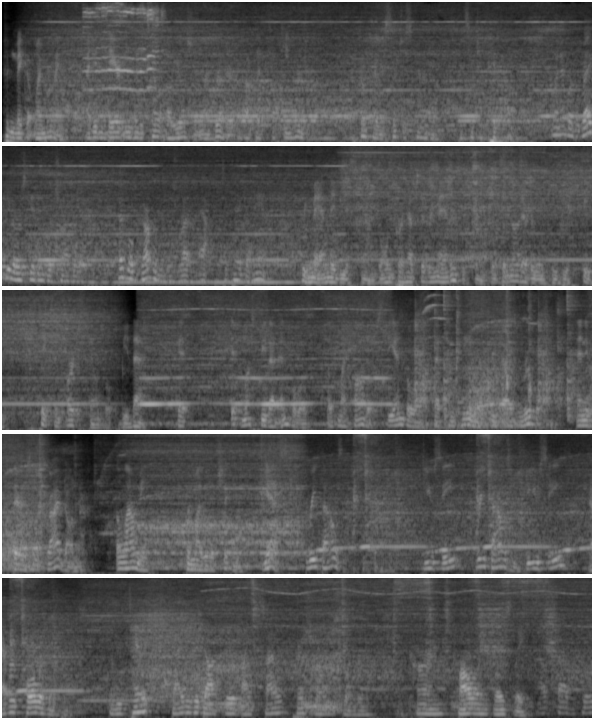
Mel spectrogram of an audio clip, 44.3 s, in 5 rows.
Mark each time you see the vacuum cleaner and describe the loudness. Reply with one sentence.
The vacuum cleaner can be heard from 0.0 to 44.2 s, at a steady volume.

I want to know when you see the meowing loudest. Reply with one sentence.
The loudest moment of the meowing is at 2 seconds.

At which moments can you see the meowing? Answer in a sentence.
You can hear the meowing from 1.2 to 2.5 s and from 23.9 to 26.1 s.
